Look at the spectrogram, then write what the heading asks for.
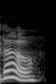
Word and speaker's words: Sardo: if I say Sardo. no, Mister, accent on the dough.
